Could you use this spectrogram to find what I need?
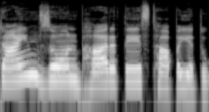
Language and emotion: Sanskrit, neutral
